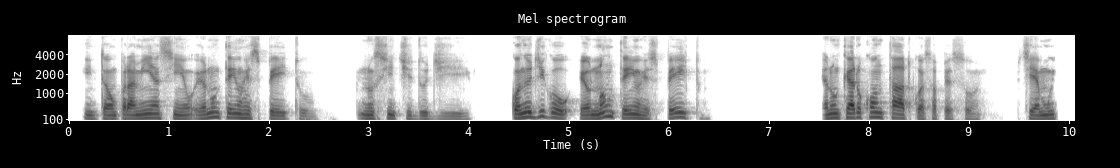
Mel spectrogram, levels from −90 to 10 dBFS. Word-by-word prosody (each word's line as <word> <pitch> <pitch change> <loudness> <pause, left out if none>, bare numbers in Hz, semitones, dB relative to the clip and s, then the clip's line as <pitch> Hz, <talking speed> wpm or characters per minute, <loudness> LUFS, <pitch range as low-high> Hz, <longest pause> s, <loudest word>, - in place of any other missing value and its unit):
Então 115 0 -1
pra 120 +1 +3
mim, 130 +4 +3
assim, 140 -2 -2
eu 120 +2 -3
eu 125 - 0
não 165 +3 +1
tenho 150 -2 +1
respeito 110 -6 -5 0.4
no 120 -2 -1
sentido 115 -3 -6
de 100 -1 -14 0.4
quando 140 +3 +5
eu - - +7
digo, 160 -6 -1
eu 120 +1 +3
não 170 +9 +3
tenho 135 -4 +2
respeito 140 - -3 1.2
eu 125 - -1
não 145 0 +3
quero 150 +1 +6
contato 155 -5 +2
com - - -1
essa - - -8
pessoa, - - -11 0.4
se 125 - -3
é 115 - +2
muito 125 +2 0
125 Hz, 175 wpm, -22 LUFS, 115-145 Hz, 1.2 s, eu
